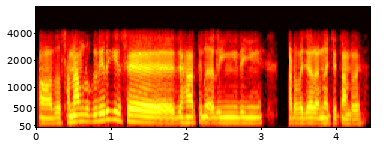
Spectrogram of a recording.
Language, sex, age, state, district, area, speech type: Santali, male, 30-45, West Bengal, Birbhum, rural, conversation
